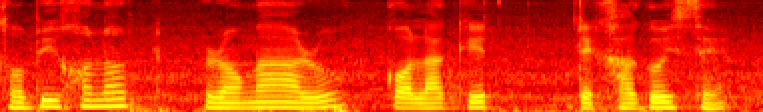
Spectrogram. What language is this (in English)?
Assamese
